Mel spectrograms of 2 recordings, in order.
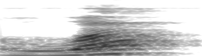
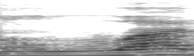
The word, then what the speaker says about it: Wa: Et ensuite, nous avons donc par rapport à la lettre Wa, ok, donc sa spécificité donc à cette lettre, donc ça s'écrit U, mais ça se prononce comme Wa, donc au départ donc du mot, donc en tête donc du mot, au départ donc du mot, c'est Wa, ok.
